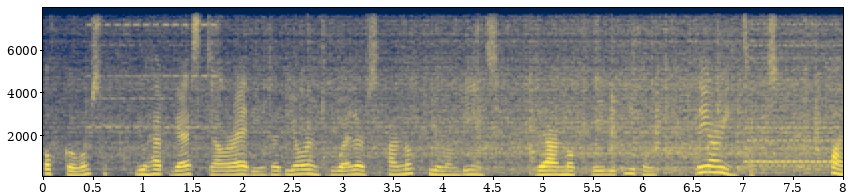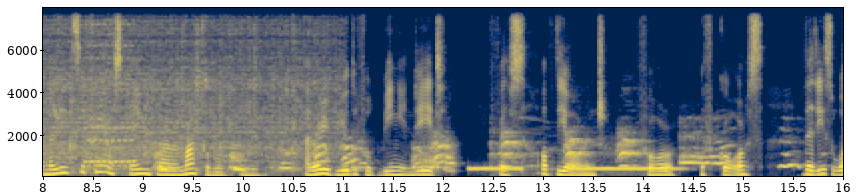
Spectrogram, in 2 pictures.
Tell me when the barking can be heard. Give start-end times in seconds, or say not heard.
9.1-15.9.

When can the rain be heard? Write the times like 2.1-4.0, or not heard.
0.0-11.1.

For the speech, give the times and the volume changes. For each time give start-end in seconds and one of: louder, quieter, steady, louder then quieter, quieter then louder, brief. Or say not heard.
0.0-15.9 steady.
